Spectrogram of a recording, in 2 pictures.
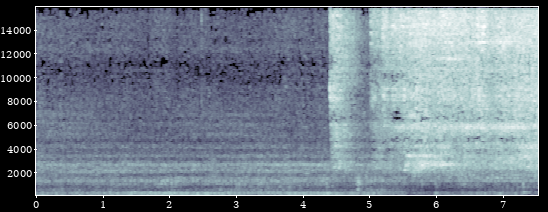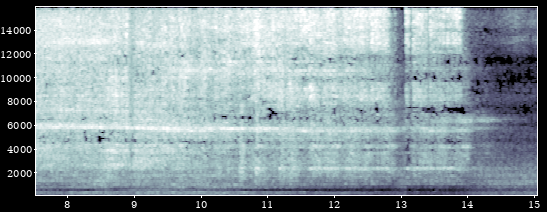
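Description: Metronom double-deck passenger train and its Bombardier TRAXX electric locomotive rolling past, wheels rumbling on the rails. After about six seconds a high steady wheel squeal sets in and runs on as the locomotive passes. The sound drops suddenly near the end.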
